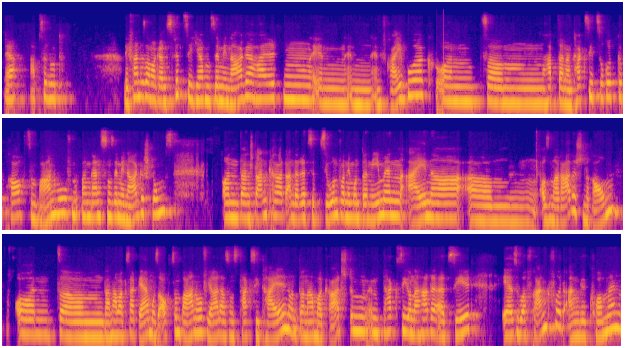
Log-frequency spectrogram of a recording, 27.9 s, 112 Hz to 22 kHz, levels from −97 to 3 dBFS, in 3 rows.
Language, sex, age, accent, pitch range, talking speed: German, female, 20-39, German, 200-280 Hz, 180 wpm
